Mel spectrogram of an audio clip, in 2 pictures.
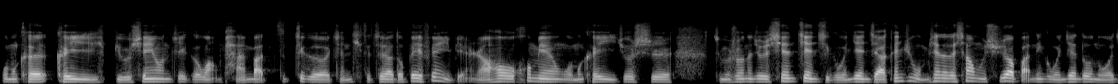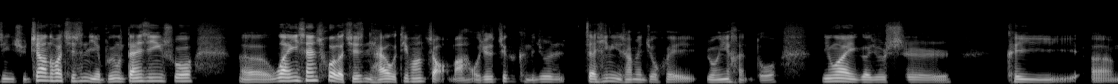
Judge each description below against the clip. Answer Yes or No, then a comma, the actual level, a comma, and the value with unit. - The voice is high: No, low, 130 Hz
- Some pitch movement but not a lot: Yes, average, 4.1 semitones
